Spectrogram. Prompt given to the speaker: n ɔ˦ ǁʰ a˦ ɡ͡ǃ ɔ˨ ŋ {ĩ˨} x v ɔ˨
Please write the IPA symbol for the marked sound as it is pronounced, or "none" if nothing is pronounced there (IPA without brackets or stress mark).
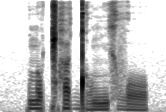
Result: ĩ˨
